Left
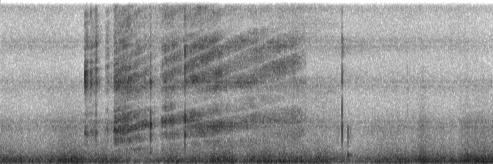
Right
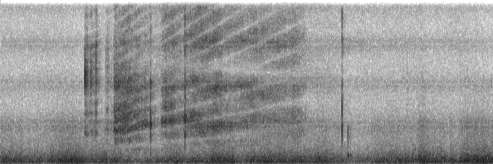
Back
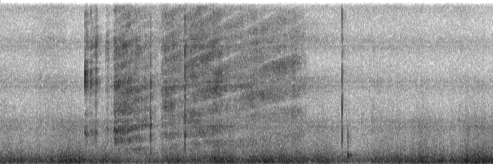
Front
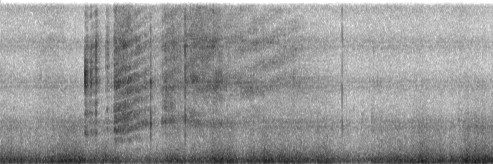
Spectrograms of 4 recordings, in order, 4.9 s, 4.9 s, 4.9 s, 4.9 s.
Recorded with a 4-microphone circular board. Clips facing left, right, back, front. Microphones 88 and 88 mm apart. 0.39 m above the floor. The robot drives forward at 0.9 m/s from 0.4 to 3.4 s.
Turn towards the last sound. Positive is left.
turn(degrees=175)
